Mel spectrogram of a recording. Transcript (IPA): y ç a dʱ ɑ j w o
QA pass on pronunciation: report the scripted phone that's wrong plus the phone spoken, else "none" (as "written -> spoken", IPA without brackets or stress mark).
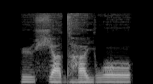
ɑ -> a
